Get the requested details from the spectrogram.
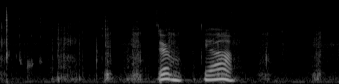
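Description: Mini pub-style pretzel twists being crunched and chewed, with crisp, scattered bites spread across the moment, broken by two short wordless vocal sounds in the middle.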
